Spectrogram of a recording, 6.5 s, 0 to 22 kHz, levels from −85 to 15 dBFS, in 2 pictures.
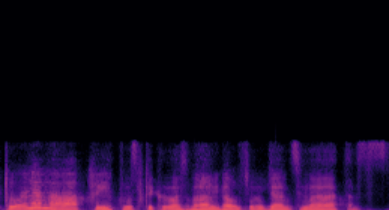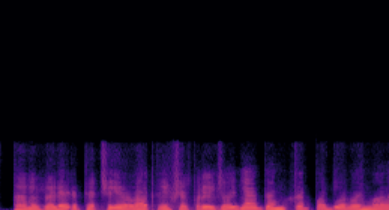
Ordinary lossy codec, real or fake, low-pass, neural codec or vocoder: AAC, 48 kbps; fake; 7.2 kHz; codec, 16 kHz, 0.5 kbps, FreqCodec, smaller model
